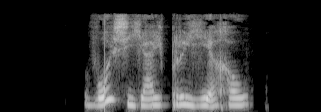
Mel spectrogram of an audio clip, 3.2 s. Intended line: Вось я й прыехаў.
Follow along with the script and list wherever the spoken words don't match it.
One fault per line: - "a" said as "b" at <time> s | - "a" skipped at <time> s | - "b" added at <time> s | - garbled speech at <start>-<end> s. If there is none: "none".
none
